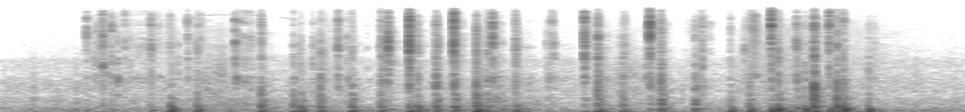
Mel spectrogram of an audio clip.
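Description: Long acrylic nails type quickly on the bare backlit keyboard of a MacBook Pro, striking its plastic keys. Each press gives a short, dry tap with a soft low thump and a bright nail click. The taps come in a brisk, uneven run with no ring after each one.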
